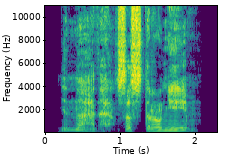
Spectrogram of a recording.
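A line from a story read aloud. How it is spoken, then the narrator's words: Whisper. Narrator (Russian): Данила прошептал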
